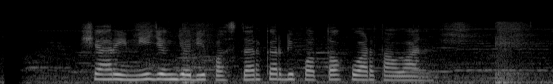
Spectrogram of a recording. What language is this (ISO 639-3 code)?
sun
